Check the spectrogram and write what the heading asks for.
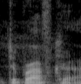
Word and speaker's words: Dubravka: Am I saying that right? Dubravka. – How Dubravka, are you saying that? Yeah, yeah Dubravka. Dubravka, yeah saved by him.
